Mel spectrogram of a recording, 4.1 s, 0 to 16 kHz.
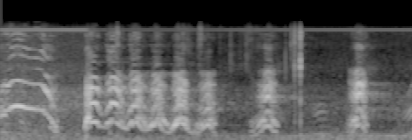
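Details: Female German Shepherd during protection training on 24 October 2018 gives a high falling whine, then a rapid run of harmonic yelping barks, followed by two separate barks.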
